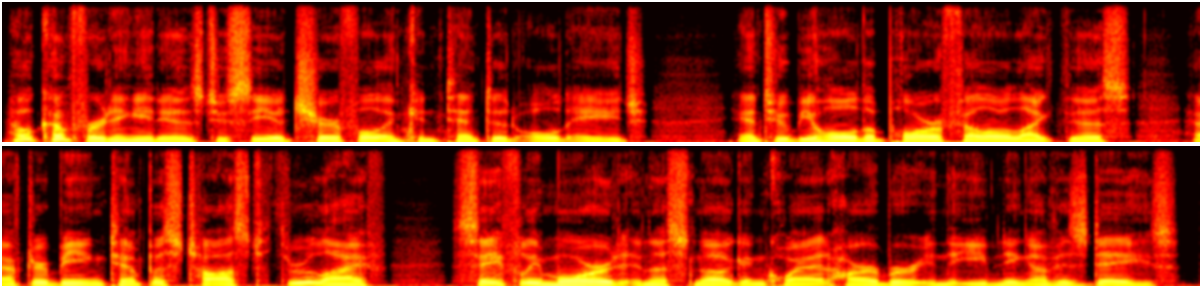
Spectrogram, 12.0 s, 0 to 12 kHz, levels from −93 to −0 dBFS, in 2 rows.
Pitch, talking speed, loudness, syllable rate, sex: 145 Hz, 200 wpm, -19 LUFS, 5.2 syllables/s, male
